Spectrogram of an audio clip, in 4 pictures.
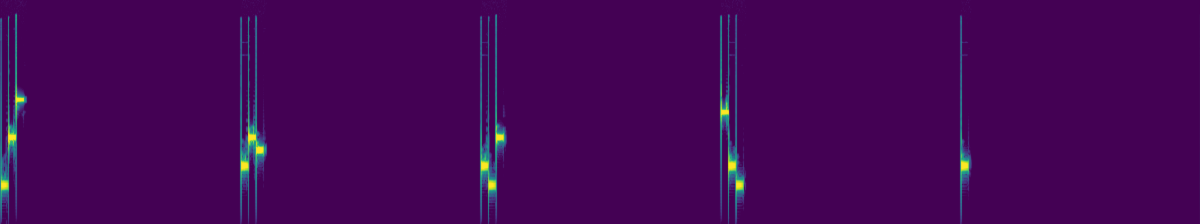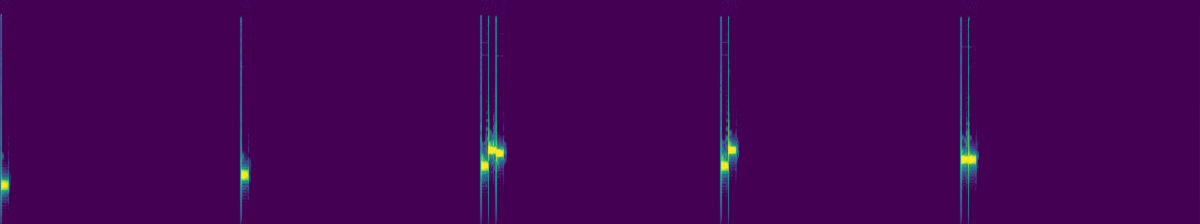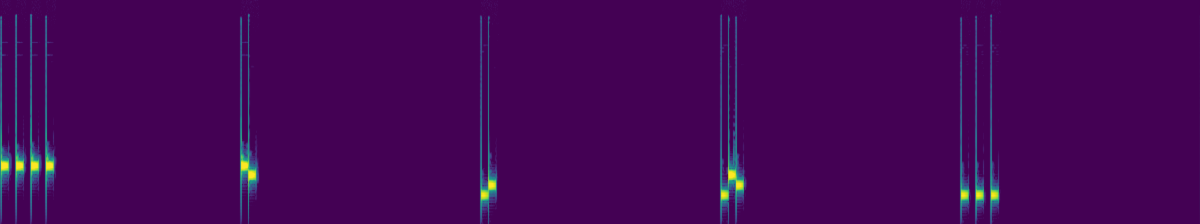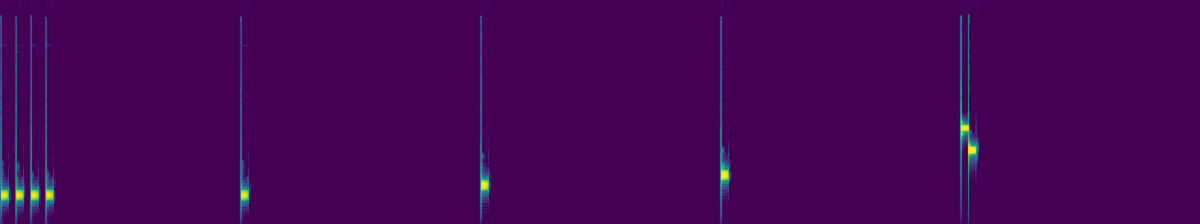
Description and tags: Lots of blips and bloops for sci-fi themed stuff.
blips, bloops, sci-fi, space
